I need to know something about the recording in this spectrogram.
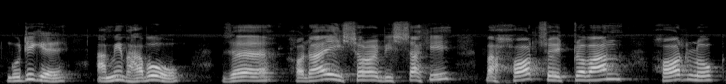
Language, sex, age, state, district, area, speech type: Assamese, male, 60+, Assam, Majuli, urban, spontaneous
